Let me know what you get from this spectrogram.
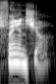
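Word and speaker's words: Featherstonehaugh: But and I've heard that it's supposed to be even pronounced Fanshaw, but it's spelled like Feather Stone Haugh, H-A-U-G-H.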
